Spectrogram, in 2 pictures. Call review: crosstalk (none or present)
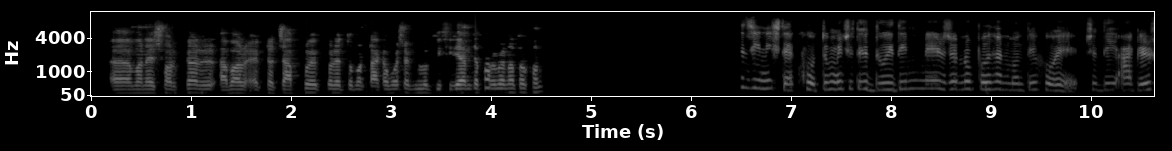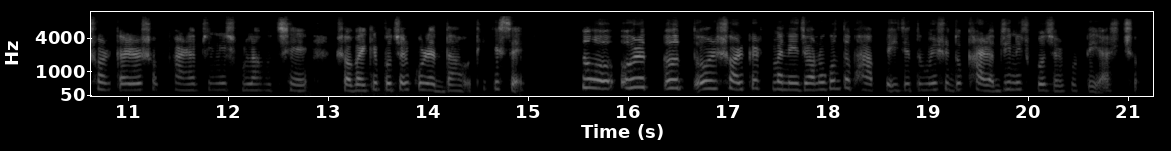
none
